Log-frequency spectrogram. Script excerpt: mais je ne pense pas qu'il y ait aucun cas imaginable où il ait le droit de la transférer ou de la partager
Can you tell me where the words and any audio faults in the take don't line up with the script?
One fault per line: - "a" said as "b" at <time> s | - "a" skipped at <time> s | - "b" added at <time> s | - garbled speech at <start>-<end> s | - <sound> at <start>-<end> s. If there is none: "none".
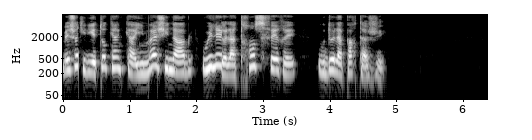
- "ne pense pas" skipped at 0.2 s
- "le droit" skipped at 2.4 s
